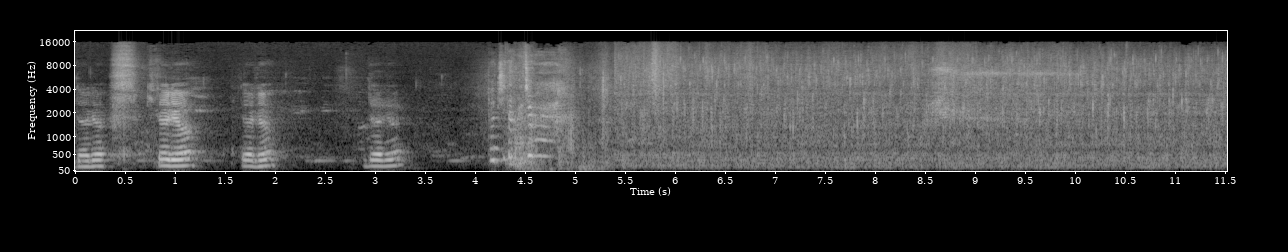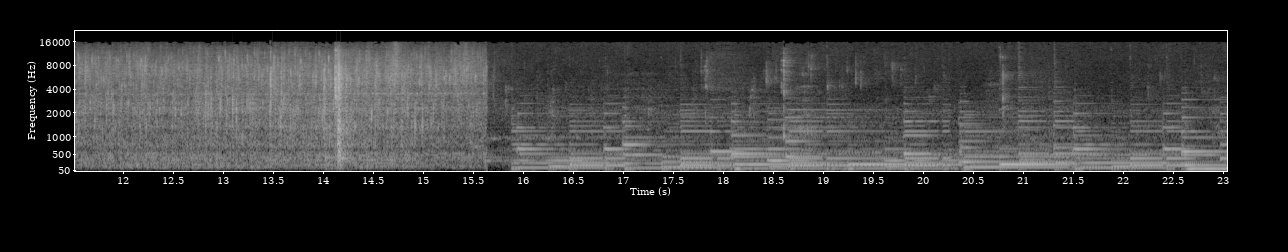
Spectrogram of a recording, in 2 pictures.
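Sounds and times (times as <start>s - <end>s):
food sizzling in a frying pan: 5.2s - 15.7s
background music: 15.6s - 23.0s.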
